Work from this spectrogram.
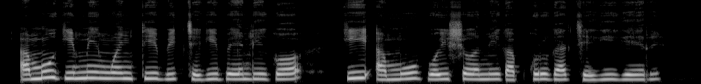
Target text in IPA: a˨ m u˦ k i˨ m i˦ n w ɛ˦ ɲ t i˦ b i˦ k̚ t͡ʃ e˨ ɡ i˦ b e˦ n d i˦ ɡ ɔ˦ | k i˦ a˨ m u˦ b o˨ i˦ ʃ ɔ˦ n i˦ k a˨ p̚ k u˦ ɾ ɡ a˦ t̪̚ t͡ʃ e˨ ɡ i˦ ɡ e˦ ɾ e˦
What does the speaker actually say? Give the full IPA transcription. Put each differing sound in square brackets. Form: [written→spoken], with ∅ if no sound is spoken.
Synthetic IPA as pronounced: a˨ m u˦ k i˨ m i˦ [n→ŋ] w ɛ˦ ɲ t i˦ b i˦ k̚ t͡ʃ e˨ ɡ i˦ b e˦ n d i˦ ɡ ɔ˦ | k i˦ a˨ m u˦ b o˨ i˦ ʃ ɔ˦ n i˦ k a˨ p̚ k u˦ ɾ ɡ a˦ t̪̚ t͡ʃ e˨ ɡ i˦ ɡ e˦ ɾ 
